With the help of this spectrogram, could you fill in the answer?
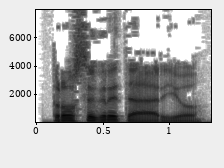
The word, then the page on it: prosegretario: lingua italiana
